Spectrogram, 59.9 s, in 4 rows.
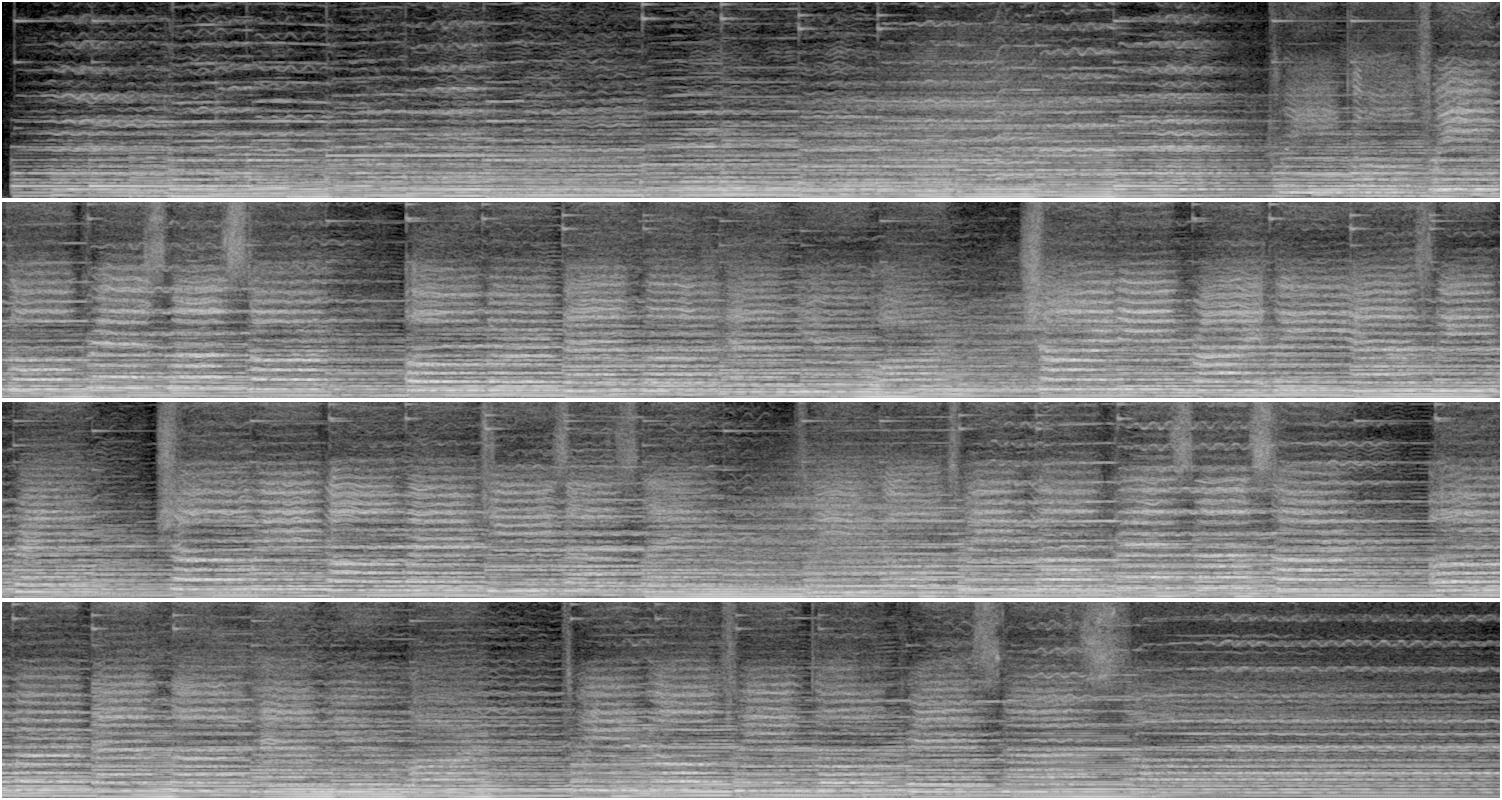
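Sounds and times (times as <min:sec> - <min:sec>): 
Christmas song: 0:00.0 - 0:59.9.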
